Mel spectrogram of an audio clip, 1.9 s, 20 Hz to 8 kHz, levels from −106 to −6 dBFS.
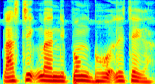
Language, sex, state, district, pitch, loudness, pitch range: Wancho, male, Arunachal Pradesh, Longding, 150 Hz, -14 LUFS, 135-155 Hz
